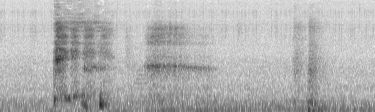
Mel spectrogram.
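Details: An infant's first hiccups: a few brief, abrupt catching sounds in a quiet room.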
